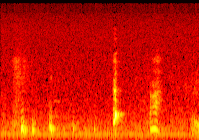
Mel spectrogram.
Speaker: hey youtube um i have the hiccups right now and there's a myth that supposedly pickle juice will cure your hiccups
